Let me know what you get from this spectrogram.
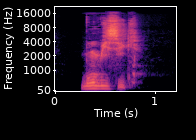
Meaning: bombycic
- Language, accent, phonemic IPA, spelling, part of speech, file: French, France, /bɔ̃.bi.sik/, bombycique, adjective, LL-Q150 (fra)-bombycique.wav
